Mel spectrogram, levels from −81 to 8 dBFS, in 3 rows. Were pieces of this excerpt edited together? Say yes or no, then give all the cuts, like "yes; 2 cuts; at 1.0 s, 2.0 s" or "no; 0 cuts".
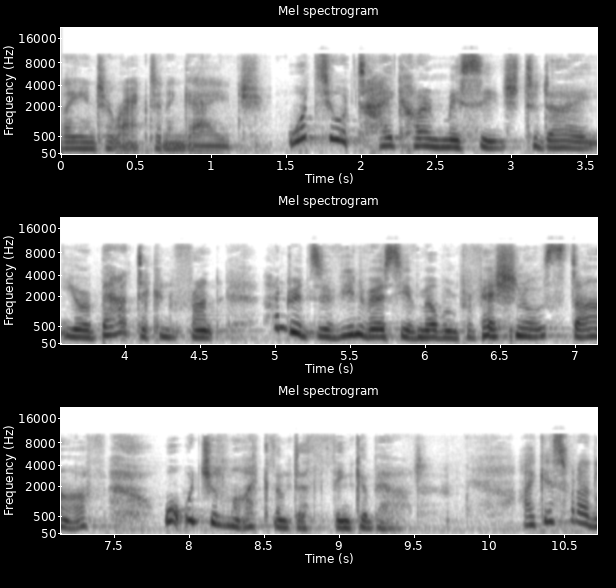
yes; 1 cut; at 1.4 s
